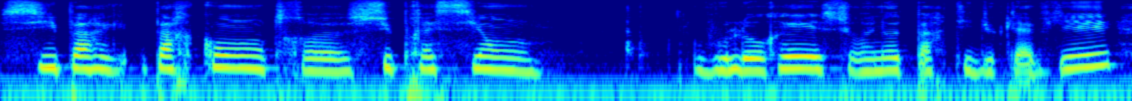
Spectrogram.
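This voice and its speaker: A woman, a computer class instructor calmly talking through a screen tutorial step by step. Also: medium pitch, slow, no room sound. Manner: patient, step-by-step, with small restarts and fillers. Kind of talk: screen-recorded tutorial narration.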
